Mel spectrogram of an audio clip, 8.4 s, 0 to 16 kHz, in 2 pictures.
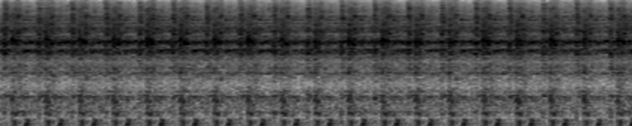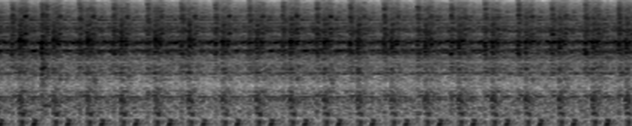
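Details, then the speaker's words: Toro Z5000 zero-turn with Kohler Courage engine: a steady cranking chug at about two strokes a second that never catches. Cranks but won't start; owner suspects water in the tank, unconfirmed. "hmm got to be water in the tank that's the only thing i can i can explain as to what it's doing"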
